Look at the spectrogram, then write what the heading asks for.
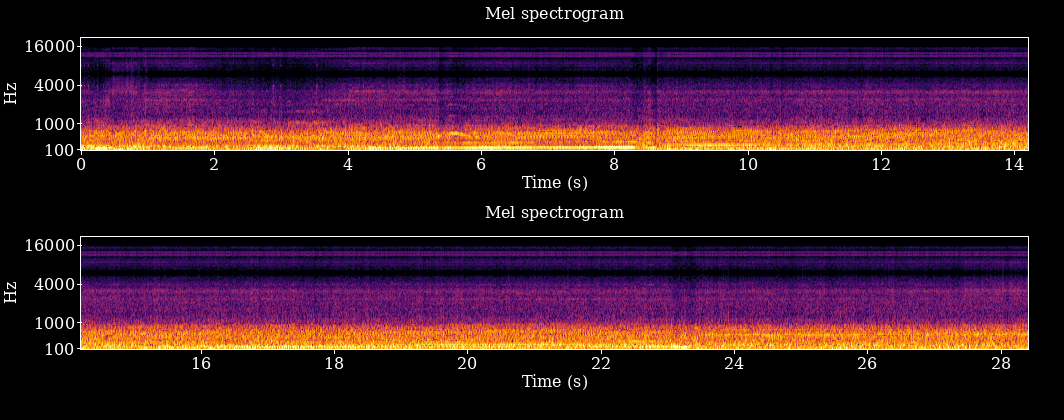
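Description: Turbocharged Mustang race car's engine heard from inside the stripped cabin at full throttle. Its pitch climbs, drops sharply with an upshift about eight seconds in, holds steady at high revs for some fifteen seconds, then falls away near the end.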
